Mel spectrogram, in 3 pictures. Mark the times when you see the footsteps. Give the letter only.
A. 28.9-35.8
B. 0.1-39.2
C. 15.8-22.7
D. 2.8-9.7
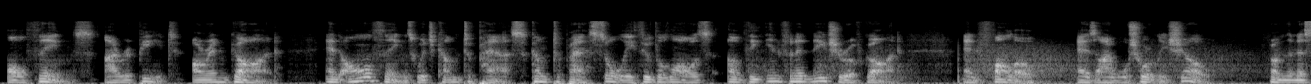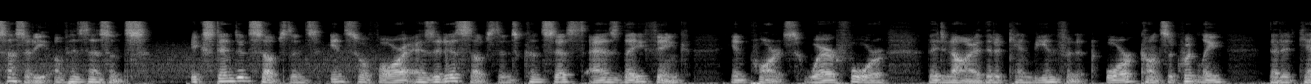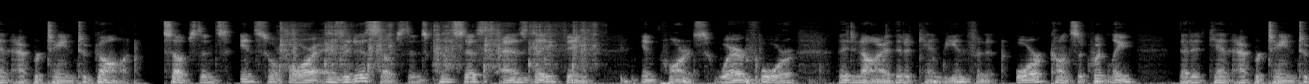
A.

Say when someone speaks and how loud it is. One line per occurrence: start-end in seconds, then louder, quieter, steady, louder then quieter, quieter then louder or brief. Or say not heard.
0.1-39.2 steady.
